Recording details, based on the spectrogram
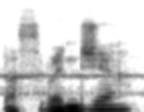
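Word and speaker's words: Lotharingia: Lothrengia.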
